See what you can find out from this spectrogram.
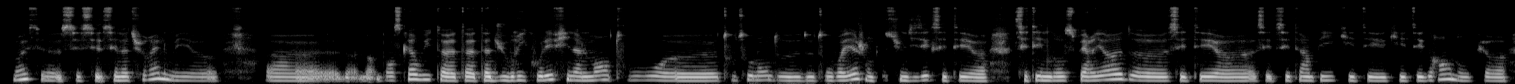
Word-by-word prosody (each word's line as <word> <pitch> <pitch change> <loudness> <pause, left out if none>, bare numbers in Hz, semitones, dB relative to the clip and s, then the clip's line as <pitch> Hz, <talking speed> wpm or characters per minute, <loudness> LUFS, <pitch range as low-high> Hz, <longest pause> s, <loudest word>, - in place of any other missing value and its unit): Ouais 225 +4 +4
c'est, 250 0 -7
heu, 180 - -1
c'est 175 - -2
c'est 175 - 0
c'est 180 - 0
naturel, 215 +8 +2
mais 185 -5 -4
heu 170 0 -6 0.5
heu, 175 -1 -2
dans 310 -1 -5
dans 315 -1 -5
dans 185 -8 -5
ce 185 - -4
cas, 235 0 +4
oui, 220 0 -1
tu - - -1
as 175 -2 +6
tu 175 - -4
as 175 - +7
tu 170 +2 +1
as - - +10
dû 180 +1 -3
bricoler, 190 +3 +2
finalement, 200 -2 -1
tout, 195 -1 -7
heu, 170 -1 +2
tout 190 +2 -11
au - - +3
long 195 +1 -4
de 180 -2 0
de 175 +1 -1
ton 180 +2 -4
voyage. 200 +7 +3
En 180 - 0
plus, 170 - -17
tu - - -4
me - - +4
disais 175 +4 -2
que 195 - -15
c'était, 175 0 0
heu, 160 -1 +2 0.3
c'était 190 +1 -1
une 185 -1 +5
grosse 180 0 +1
période, 205 +6 +2
heu, 175 -3 +3
c'était, 175 +1 +2
heu, 165 - +1
c'é 90 - -3
c'était 180 0 -4
un 180 -1 +2
pays 185 +1 -6
qui 180 -1 -3
était 170 -1 0
qui 165 +1 -3
était 170 +1 +1
grand 225 +7 -1
donc, 175 -6 -4
heu 165 -1 -1
180 Hz, 235 wpm, -22 LUFS, 175-195 Hz, 0.5 s, as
